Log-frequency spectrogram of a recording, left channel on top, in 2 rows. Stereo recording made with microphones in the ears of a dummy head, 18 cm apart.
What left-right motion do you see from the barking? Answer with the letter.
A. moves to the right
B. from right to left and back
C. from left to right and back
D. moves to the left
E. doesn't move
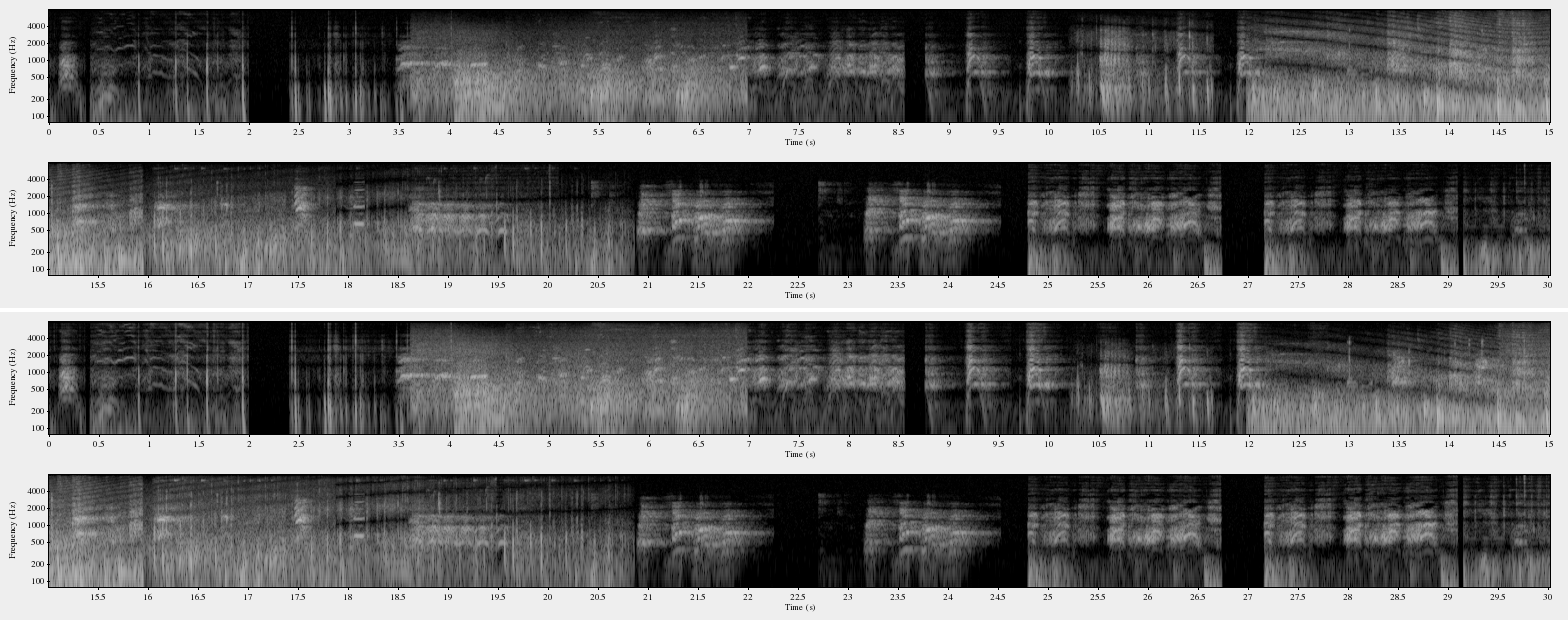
B.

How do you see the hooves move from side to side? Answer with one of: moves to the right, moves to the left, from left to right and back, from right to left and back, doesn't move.
moves to the right.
